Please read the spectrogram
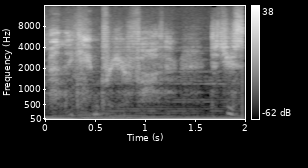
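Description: A woman whispering urgently, breathy and hushed, over a low steady hum.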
